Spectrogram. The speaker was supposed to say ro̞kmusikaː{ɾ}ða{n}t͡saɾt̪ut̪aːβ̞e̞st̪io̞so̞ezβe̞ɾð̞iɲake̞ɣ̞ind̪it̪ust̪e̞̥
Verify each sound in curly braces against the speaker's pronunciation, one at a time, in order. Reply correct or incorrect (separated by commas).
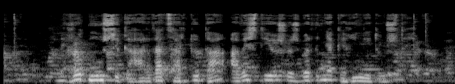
correct, incorrect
